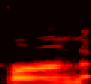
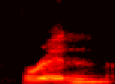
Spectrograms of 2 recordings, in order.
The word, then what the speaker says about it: Bryne: I loved getting to see Gareth Byrne again, or Gareth Bryn, I think that's how you say it, Bryn.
